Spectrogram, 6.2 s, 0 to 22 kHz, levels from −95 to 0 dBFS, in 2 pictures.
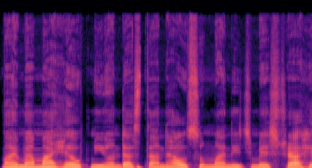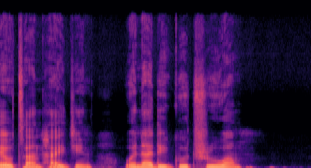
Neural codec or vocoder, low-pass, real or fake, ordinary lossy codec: none; none; real; none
